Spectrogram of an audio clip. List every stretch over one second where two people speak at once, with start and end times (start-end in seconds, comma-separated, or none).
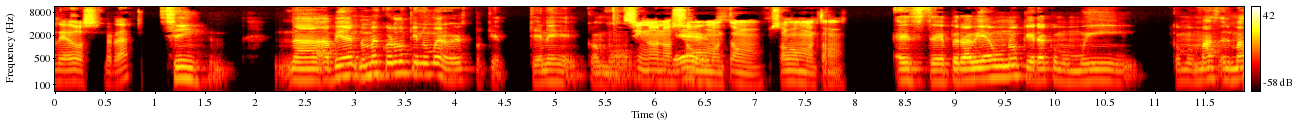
5.7-6.9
